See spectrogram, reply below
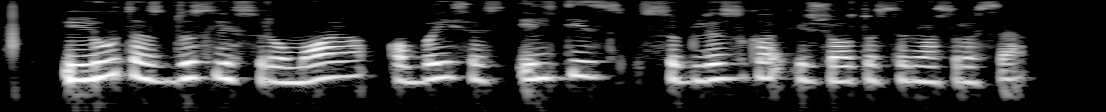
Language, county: Lithuanian, Vilnius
